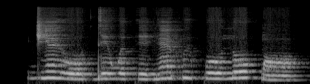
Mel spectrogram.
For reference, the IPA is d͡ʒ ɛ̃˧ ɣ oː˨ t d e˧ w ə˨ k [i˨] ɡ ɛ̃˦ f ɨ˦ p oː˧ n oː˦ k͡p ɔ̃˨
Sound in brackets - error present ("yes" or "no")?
yes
